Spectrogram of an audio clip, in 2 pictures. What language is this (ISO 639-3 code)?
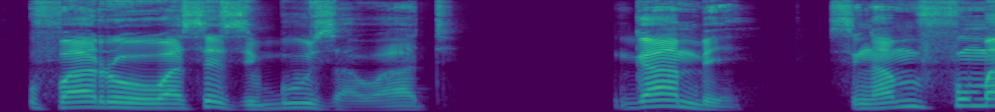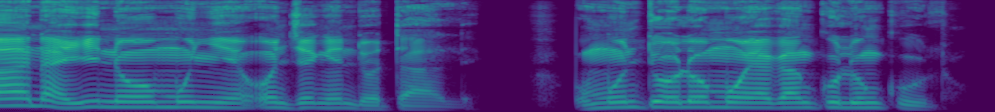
nde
